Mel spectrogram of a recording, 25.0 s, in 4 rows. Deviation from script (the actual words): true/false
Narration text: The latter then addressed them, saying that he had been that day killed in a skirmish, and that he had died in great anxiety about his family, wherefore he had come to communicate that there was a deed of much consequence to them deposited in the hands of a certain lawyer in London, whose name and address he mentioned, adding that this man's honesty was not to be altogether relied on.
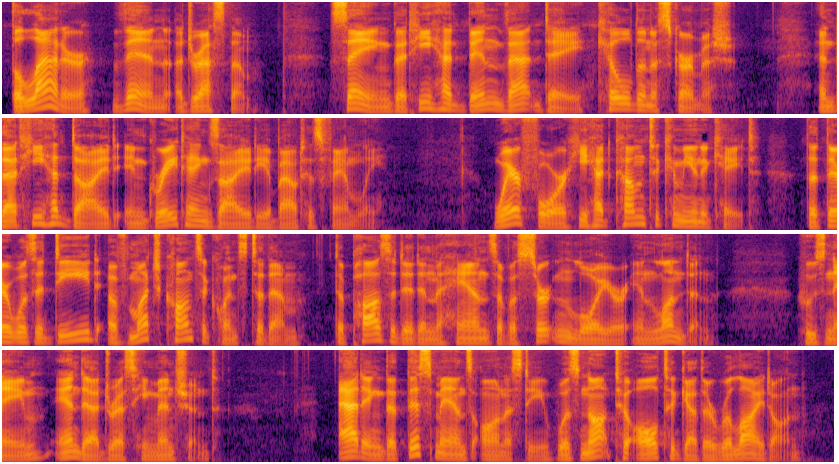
true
